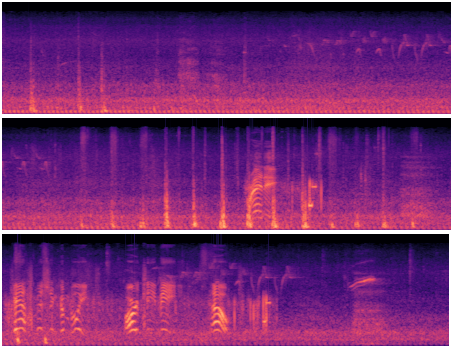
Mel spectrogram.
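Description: Footsteps crunch over gravel and grass.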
